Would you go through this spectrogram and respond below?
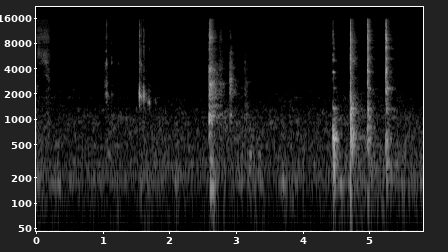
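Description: Large eggs cracked one after another against a container for a gluten-free low-carb bread, several sharp taps and cracks in a loose irregular rhythm that grow louder and closer toward the end, over a quiet kitchen background.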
